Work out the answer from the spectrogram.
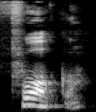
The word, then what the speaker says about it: fuoco: The F here is pronounced like F in father, father, F, fuoco, father, fuoco. Sounds exactly the same.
